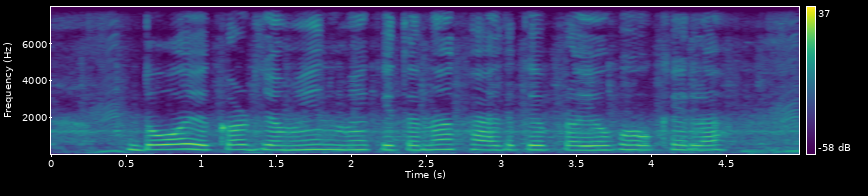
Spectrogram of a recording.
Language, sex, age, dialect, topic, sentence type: Bhojpuri, female, <18, Western, agriculture, question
